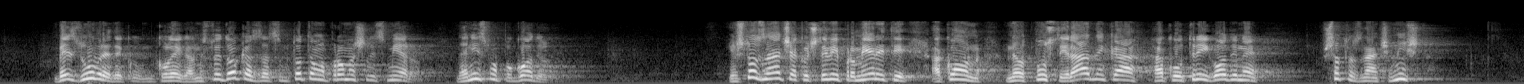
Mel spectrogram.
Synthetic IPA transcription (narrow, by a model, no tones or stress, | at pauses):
be̞zuːʋɾe̞d̪eko̞le̞ːɡalmist̪oed̪o̞ːkazd̪asmot̪o̞t̪alˠno̞pɾo̞maʃlismjeɾṵ | d̪aniːsmopo̞ɡo̞d̪ilḭ | jeɾʃt̪o̞znaːt͡ʃiako̞t͡ɕet̪eʋiːpɾo̞mje̞ːnit̪iakoonːeot̪̚pust̪iɾaːd̪nikaːko̞ut̪ɾiːɡo̞d̪ine̞ | ʃt̪ot̪oːznaːt͡ʃiniʃt̪ḁ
